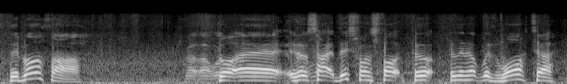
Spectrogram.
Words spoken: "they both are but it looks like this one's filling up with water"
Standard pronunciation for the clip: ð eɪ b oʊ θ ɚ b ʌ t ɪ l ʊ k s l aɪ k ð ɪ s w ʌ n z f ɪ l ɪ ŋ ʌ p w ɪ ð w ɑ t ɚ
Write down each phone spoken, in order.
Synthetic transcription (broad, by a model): ð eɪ b oʊ θ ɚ b ʌ t ɪ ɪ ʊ s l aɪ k ð ɪ s w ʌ n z f ɪ l ɪ ŋ ʌ p w ɪ ð w ɑ t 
